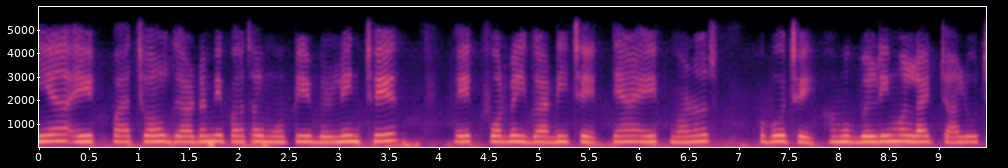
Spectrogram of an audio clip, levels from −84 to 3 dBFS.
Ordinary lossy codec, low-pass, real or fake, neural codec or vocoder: none; 5.4 kHz; fake; codec, 24 kHz, 0.9 kbps, WavTokenizer, large speech release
